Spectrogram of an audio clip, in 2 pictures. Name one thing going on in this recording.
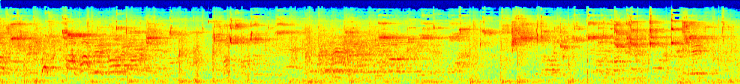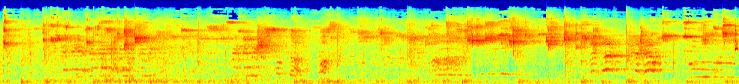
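Basketballs bounce on a wooden floor in a large echoing hall.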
